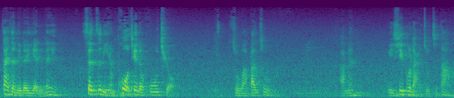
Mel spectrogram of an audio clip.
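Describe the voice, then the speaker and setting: A male pastor preaching in an earnest, emphatic way, with a middle-pitched voice. He repeats key phrases and often sinks to a soft, low tone. The recording is echoey with a faint hiss. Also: expressive, moderate pace. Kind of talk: sermon.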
